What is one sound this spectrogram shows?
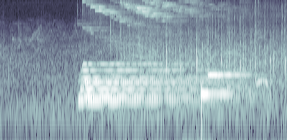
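A short cheerful jingle of chimes plays.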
